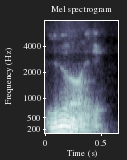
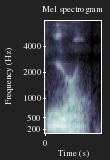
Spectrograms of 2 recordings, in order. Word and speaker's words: oral: on their aural and oral. And I'm pronouncing those two words differently on purpose. In American English, they're usually pronounced the same. So just oral. But, you know, aural, if you wish.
